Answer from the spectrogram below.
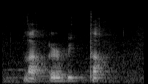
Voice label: young, chamacoco; joven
